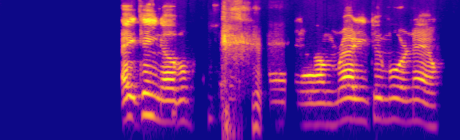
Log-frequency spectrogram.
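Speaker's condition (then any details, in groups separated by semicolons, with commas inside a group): Traumatic brain injury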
